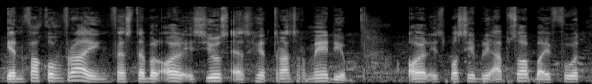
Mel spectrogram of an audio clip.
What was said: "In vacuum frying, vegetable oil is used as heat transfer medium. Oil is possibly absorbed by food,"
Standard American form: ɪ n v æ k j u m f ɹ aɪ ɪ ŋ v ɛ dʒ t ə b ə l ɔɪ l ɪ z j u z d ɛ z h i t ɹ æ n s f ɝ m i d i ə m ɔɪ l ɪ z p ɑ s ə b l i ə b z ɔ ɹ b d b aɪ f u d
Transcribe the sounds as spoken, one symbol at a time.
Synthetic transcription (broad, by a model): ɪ n f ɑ k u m f ɹ aɪ ɪ ŋ f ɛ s t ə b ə l ɔɪ l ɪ s j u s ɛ s h i t ɹ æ n s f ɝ m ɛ d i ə m ɔɪ l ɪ s p ɑ s ə b l i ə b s ɔ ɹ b b aɪ f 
